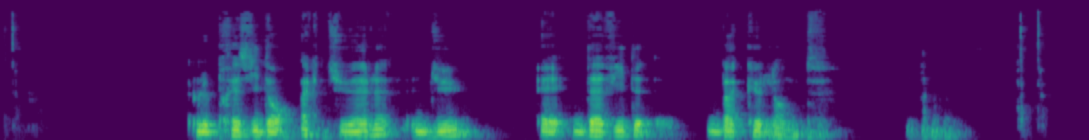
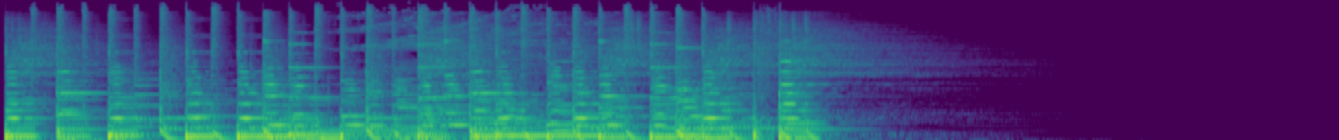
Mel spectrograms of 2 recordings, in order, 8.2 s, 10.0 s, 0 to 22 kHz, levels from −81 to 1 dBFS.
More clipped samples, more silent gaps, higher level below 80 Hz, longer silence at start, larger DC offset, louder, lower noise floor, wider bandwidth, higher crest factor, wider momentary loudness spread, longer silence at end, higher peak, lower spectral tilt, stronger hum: neither; neither; second, -50 dBFS vs -30 dBFS; first, 1.45 s vs 0.05 s; neither; about the same, -24 LUFS vs -23 LUFS; about the same, -90 dBFS vs -87 dBFS; second, 16 kHz vs over 20 kHz; about the same, 20 dB vs 18 dB; first, 22 LU vs 5 LU; second, 1 s vs 3.55 s; about the same, -4 dBFS vs -6 dBFS; first, -7.5 dB/octave vs -5 dB/octave; neither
